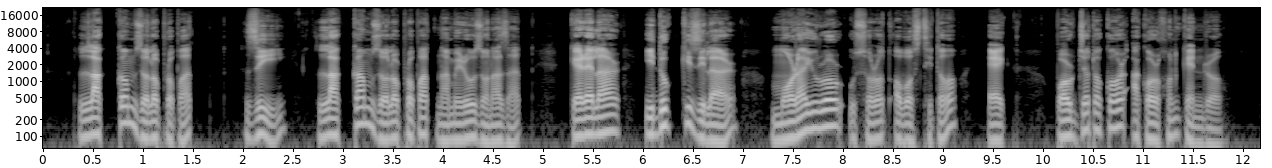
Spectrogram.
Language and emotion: Assamese, neutral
